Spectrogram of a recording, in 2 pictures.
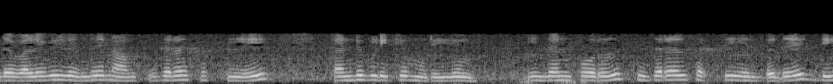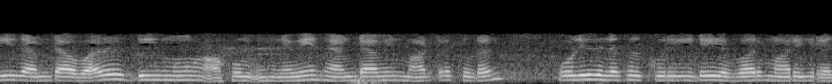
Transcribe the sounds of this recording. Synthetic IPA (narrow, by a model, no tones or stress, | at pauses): ɪnd̪ɐʋɐɻɐɪʋɪlɪɾɯnd̪ɯnaːmsɪðɐɾɐlsɐk̚t̪ɪjɐɪ | kɐɳɖɯpɪɽɪkːɐmʊɽɪjɯm | ɪðɐnpɔɾɯɭsɪðɐɾɐlsɐk̚t̪iɛnbɐðɯɖiːlaːmɖaːʋaːɾɖiːmoːaːɣɯmɛnɐʋeːlaːmɖaːʋɪnmaːʈrɐt̪ːɯɽɐn | ɔɭɪʋɪlɐɣɐɭkʊɾɐjɪɽeɛʋːaːɾɯmaːɾɯɣɪrɐð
